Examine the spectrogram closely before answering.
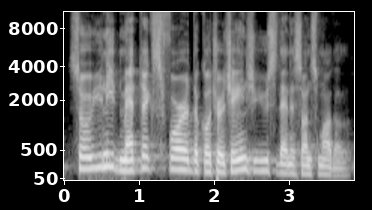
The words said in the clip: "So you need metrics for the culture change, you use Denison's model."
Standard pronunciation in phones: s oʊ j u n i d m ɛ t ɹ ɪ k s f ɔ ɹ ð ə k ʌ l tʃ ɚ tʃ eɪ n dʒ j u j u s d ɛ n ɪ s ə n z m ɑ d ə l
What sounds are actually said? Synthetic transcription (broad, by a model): s oʊ j u n i d m ɛ t ɹ ɪ k s f ɔ ɹ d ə k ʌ l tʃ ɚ tʃ eɪ n dʒ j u j u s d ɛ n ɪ s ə n s m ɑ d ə l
